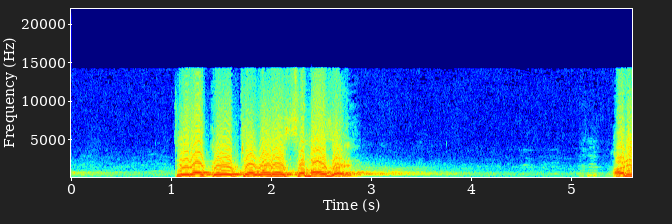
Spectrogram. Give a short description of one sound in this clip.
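A man speaks forcefully into a microphone over loudspeakers, his voice echoing outdoors.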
